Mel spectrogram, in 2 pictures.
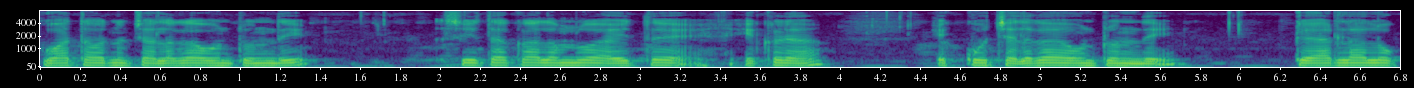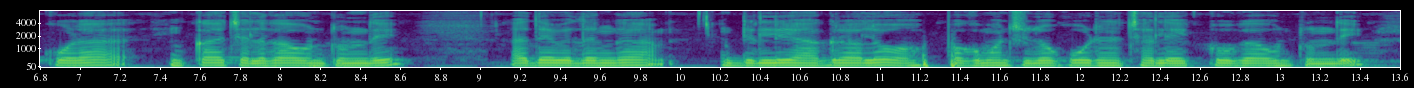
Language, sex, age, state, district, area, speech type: Telugu, male, 18-30, Andhra Pradesh, Vizianagaram, rural, spontaneous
